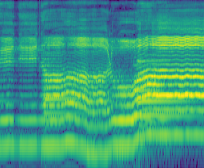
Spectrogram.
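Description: A solo voice singing long, held notes in a Taiwanese Indigenous language over a stage-keyboard accompaniment. The pitch dips about halfway through and climbs again.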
